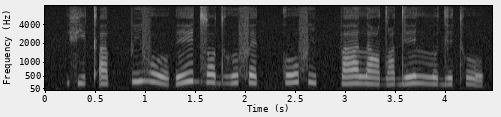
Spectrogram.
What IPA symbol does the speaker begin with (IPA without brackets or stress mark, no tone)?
fʲ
